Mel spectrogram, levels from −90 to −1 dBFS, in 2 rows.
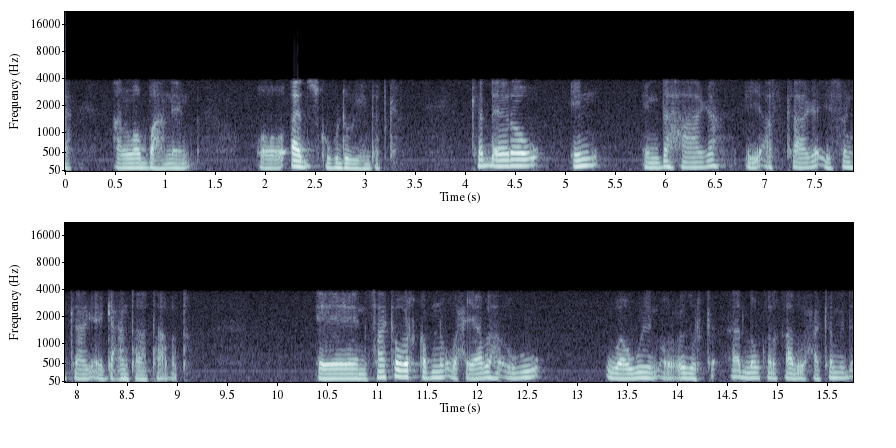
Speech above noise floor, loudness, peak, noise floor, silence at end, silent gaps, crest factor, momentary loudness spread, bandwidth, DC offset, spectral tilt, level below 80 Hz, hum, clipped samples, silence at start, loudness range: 33 dB; -19 LUFS; 0 dBFS; -51 dBFS; 0 s; none; 18 dB; 12 LU; 4 kHz; under 0.1%; -8.5 dB/octave; -52 dBFS; none; under 0.1%; 0 s; 6 LU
